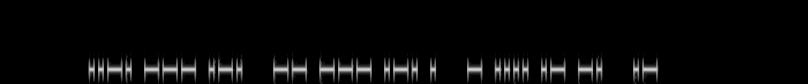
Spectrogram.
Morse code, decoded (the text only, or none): FOR MORE THAN A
